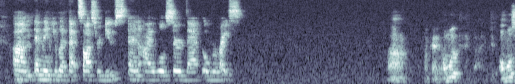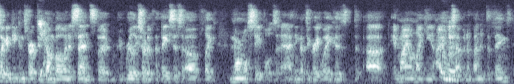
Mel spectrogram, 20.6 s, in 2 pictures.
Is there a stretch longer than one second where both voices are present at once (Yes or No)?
No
